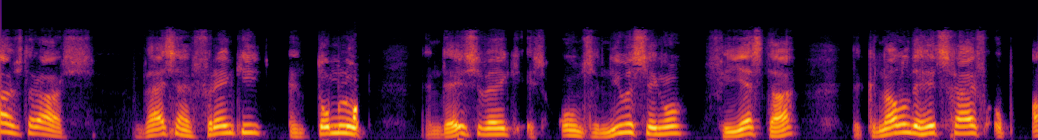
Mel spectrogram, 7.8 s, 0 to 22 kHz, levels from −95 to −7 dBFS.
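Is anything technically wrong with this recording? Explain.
Yes. From 2.63 to 2.69 s there is damaged data in a compressed stream: corrupted bytes make the decoder misread frames and lose sync until it finds the next frame header. The roughly 60 ms disturbance is a short glitch where the decoder loses its place.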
